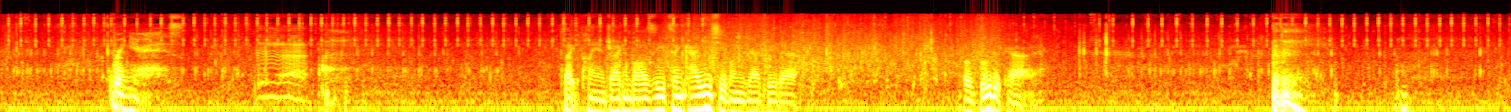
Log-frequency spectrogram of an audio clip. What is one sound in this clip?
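A fishing reel clicks rapidly as the line is wound in.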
